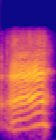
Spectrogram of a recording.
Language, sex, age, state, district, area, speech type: Maithili, male, 60+, Bihar, Muzaffarpur, urban, conversation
